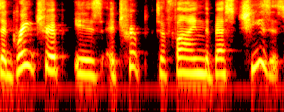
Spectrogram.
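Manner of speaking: ordinary delivery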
